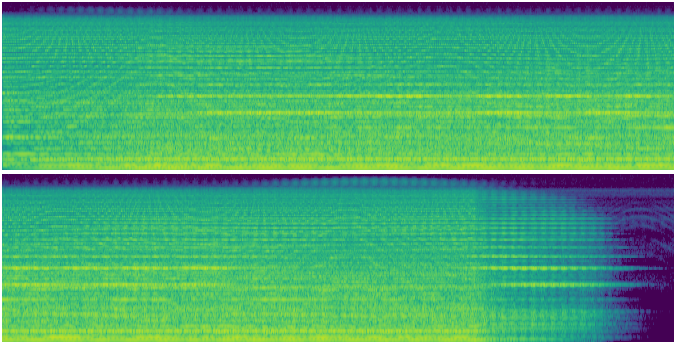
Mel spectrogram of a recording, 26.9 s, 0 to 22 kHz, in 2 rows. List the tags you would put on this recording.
Instrument samples > Synths / Electronic
pad space-pad C4 ambient synth one-shot cinematic

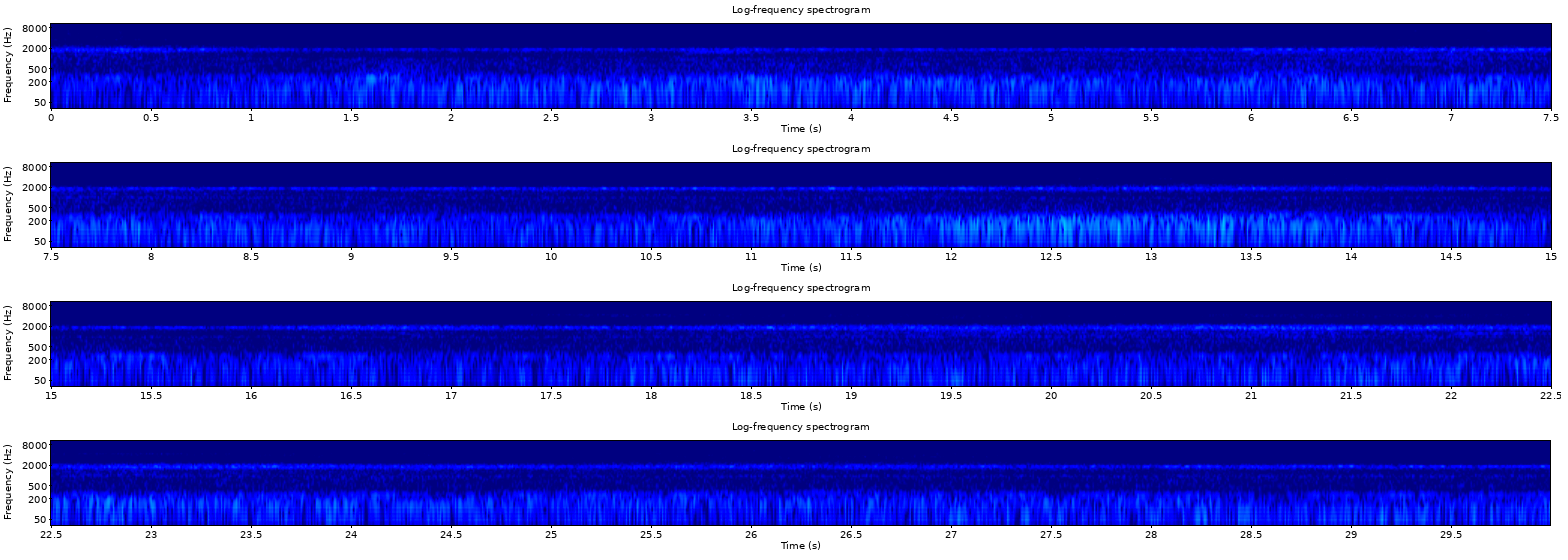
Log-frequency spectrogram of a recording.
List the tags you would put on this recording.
Soundscapes > Nature
data-to-sound modified-soundscape alice-holt-forest natural-soundscape nature Dendrophone phenological-recording sound-installation field-recording weather-data raspberry-pi soundscape artistic-intervention

